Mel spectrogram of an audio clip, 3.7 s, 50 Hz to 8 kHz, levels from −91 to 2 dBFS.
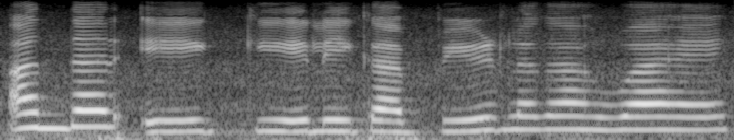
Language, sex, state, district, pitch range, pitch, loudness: Hindi, female, Bihar, Kaimur, 235-280 Hz, 270 Hz, -15 LUFS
